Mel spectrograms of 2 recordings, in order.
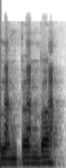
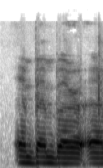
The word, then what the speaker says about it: Mbemba: I know there's a bit of talk today on Sky Sports about, I'll pronounce it for you because I know you struggled earlier, Chancel Mbemba. – Mbemba at Newcastle.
